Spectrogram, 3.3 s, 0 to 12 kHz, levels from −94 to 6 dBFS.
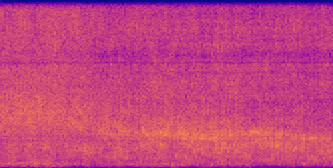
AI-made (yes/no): yes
